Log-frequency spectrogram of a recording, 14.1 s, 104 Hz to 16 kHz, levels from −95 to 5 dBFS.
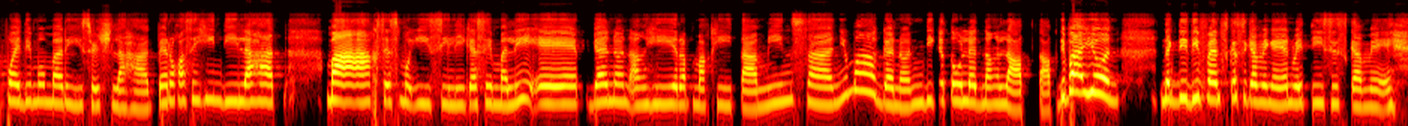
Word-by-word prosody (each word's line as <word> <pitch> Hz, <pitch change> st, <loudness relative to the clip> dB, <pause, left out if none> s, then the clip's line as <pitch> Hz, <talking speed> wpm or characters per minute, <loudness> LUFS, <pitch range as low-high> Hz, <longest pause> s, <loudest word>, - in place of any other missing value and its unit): puwede 275 Hz, -1 st, -2 dB
mo 275 Hz, 0 st, -6 dB
ma-research 245 Hz, -3 st, -3 dB
lahat, 210 Hz, -1 st, -5 dB
pero 265 Hz, +2 st, -2 dB
kasi 295 Hz, +1 st, -4 dB
hindi 290 Hz, -2 st, -7 dB
lahat 275 Hz, 0 st, +2 dB, 0.5 s
ma-access 275 Hz, -1 st, +7 dB
mo 275 Hz, -, -6 dB
easily, 250 Hz, -1 st, -8 dB
kasi 250 Hz, +1 st, -4 dB
maliit, 255 Hz, 0 st, 0 dB
ganon 275 Hz, +1 st, -1 dB
ang 240 Hz, +1 st, -4 dB
hirap 255 Hz, 0 st, -5 dB
makita 230 Hz, -2 st, -3 dB
minsan, 260 Hz, 0 st, -3 dB
yung 365 Hz, +6 st, -8 dB
mga 430 Hz, -2 st, +2 dB, 0.2 s
ganon 225 Hz, +2 st, -5 dB
hindi 290 Hz, +1 st, -6 dB
katulad 285 Hz, -2 st, -1 dB
ng 250 Hz, 0 st, -4 dB
laptop, 200 Hz, -2 st, -2 dB
'di 330 Hz, -, 0 dB
ba 425 Hz, -, +11 dB
yun 365 Hz, -7 st, +6 dB, 0.4 s
nag 300 Hz, 0 st, +3 dB
de-defense 310 Hz, -1 st, +2 dB
kasi 315 Hz, 0 st, -3 dB
kami 270 Hz, -2 st, +1 dB
ngayon 250 Hz, +1 st, 0 dB
may 255 Hz, +1 st, 0 dB
thesis 265 Hz, 0 st, -8 dB
kami, 225 Hz, -2 st, -3 dB
eh, -, -, -8 dB
265 Hz, 160 wpm, -23 LUFS, 245-285 Hz, 0.5 s, ba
